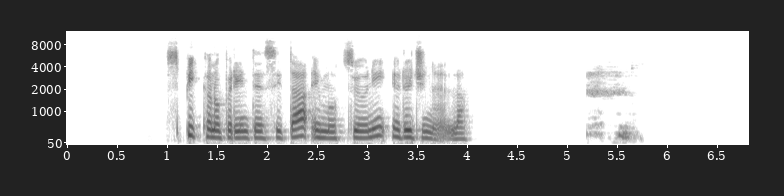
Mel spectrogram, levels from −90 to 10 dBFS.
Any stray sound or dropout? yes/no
yes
